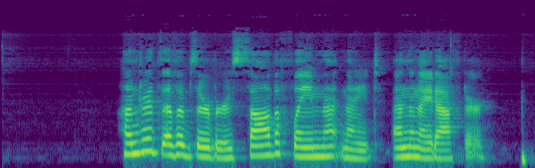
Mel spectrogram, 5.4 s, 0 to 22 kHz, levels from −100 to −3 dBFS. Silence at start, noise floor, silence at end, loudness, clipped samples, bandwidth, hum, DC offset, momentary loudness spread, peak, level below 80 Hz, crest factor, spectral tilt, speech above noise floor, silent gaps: 1.2 s; -76 dBFS; 0.1 s; -20 LUFS; under 0.1%; 10.5 kHz; none; under 0.1%; 10 LU; -4 dBFS; -64 dBFS; 16 dB; -5 dB/octave; 57 dB; none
